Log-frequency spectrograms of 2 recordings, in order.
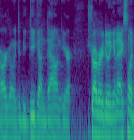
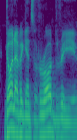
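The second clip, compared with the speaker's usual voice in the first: ordinary talk, nothing marked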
